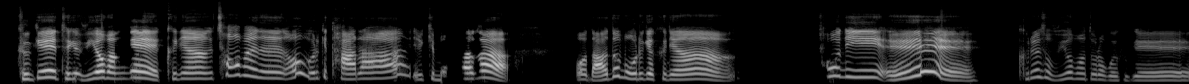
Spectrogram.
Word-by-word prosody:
그게 305 +6 +4
되게 255 -1 -5
위험한 270 +3 +1
게 285 -7 +6
그냥 265 +1 0
처음에는 345 - -3
'어 290 - -7 0.2
왜 - - -11
이렇게 275 +1 -10
달아?' 270 +4 -1 0.2
이렇게 225 - -15
먹다가 265 +9 0 0.7
어 - - -8
나도 380 +1 -3
모르게 260 -3 -5
그냥 230 -5 -2 0.9
손이 345 -4 +1
예 220 - 0 0.4
그래서 310 +2 -14
위험하더라고요 235 -4 -17
그게. 185 0 -13
265 Hz, 250 characters per minute, -22 LUFS, 225-300 Hz, 0.9 s, 게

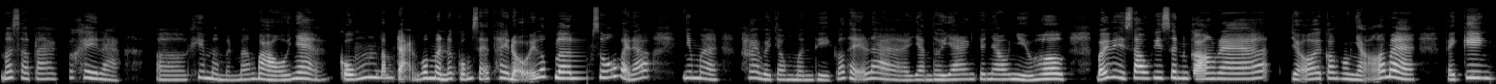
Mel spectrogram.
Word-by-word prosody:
nói 295 +1 -1
sao 290 -3 -5
ta, 255 0 -6
có 310 - -8
khi 305 -4 0
là, 225 -5 -4 0.4
ờ, 210 0 -5
khi 310 +8 -6
mà 280 -4 0
mình 210 -2 -5
mang 230 +3 -4
bầu 215 -5 +2
á 215 - 0
nha, 255 -5 +1
cũng 290 +8 +2
tâm 305 - -2
trạng 240 - 0
của 285 - +3
mình 275 -4 +3
nó 255 - +1
cũng 250 0 -2
sẽ 275 -2 -3
thay 290 -2 0
đổi - - +2
lúc 350 +1 -1
lên, 280 -1 +4
lúc 290 +2 -16
xuống 320 +3 0
vậy 335 - +3
đó. 290 +7 -1 0.3
Nhưng 300 -1 -1
mà 245 -5 -1 0.2
hai 300 -1 -3
vợ 235 -3 0
chồng 220 -1 -3
mình 210 0 -4
thì 210 -2 -3
có 265 +8 -4
thể 275 -3 -1
là 245 -7 -1
dành 210 +1 -4
thời 220 -1 0
gian 235 +1 -2
cho 245 - -4
nhau 235 -1 -1
nhiều 215 -4 +1
hơn, 245 +1 +5 0.3
bởi 245 +7 +5
vì 310 -4 0
sau 285 0 +3
khi 295 0 0
sinh 285 -1 0
con 265 - +4
ra 260 -1 +3
á, 305 +2 0 0.2
trời 240 -2 -1
ơi, 255 +3 +1
con 280 0 -2
còn 250 -2 0
nhỏ 225 +8 +1
mà, 275 -9 +5 0.3
phải 225 0 -1
kiêng, 300 -1 +3
260 Hz, 255 wpm, -21 LUFS, 230-290 Hz, 0.4 s, hơn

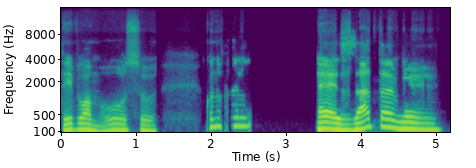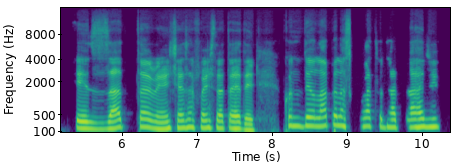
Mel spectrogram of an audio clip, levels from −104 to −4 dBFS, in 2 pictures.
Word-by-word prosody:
teve 130 +2 +1
o 135 - +3
almoço. 120 0 0 0.6
Quando 190 +2 -2
foi 210 +2 -8 1.1
É 150 -1 +7
exatamente, 145 0 +3 0.3
exatamente 160 +2 -1
essa 175 +2 -1
foi 175 0 -3
estratégia 160 -2 0
dele. 130 -3 -1 0.4
Quando 215 -1 -4
deu 215 +1 0
lá 210 +1 -2
pelas 220 -3 -3
16h, 190 -1 -2
160 Hz, 100 wpm, -21 LUFS, 135-190 Hz, 1.1 s, É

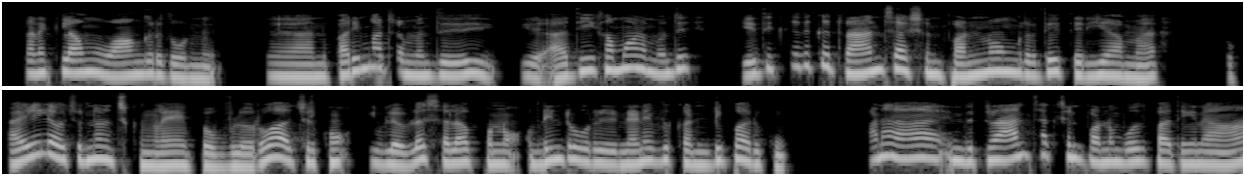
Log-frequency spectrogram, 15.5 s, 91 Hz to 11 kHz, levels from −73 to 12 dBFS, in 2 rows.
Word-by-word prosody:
கணக்கில்லாம 200 0 +1
வாங்குறது 175 -1 0
ஒண்ணு. 145 -1 -1 0.4
அ - - -4 0.2
அந்த 165 0 0
பரிமாற்றம் 220 -2 0
வந்து 175 0 0 0.5
இ - - -2 0.2
அதிகமா 230 +8 +2
நம்ம 210 -5 0
வந்து 240 +6 0 0.4
எதுக்கெதுக்கு 280 +8 -4
ட்ரான்சாக்ஷன் 210 +1 +2
பண்ணோங்கிறதே 195 +2 +2
தெரியாம, 170 -1 +1 0.6
இ - - -8
கையில 235 +10 +2
வச்சுருந்தோன்னு 215 0 +2
வச்சக்கோங்களேன், 160 -2 0
இப்ப 150 - -5
இவ்ளோ 145 0 +1
ரூவா 235 +5 +4
வச்சுருக்கோம். 185 -1 -1 0.2
இவ்வளோ 170 -1 +2
இவ்வளோ 200 +8 +1
செலவு 180 0 +2
பண்ணோம் 170 -1 +1
அப்டின்ற 200 +6 +2
ஒரு 180 - 0 0.2
நெனைவு 195 +3 +1
கண்டிப்பா 175 +5 0
இருக்கும். 140 -6 -4 0.5
ஆனா 250 +4 +2 0.4
இந்த 200 -2 +2
ட்ரான்சாக்ஷன் 240 +3 0
பண்ணும்போது 185 +1 +1
பார்த்தீங்கன்னா, 170 -1 0
190 Hz, 145 wpm, -19 LUFS, 170-215 Hz, 0.6 s, ரூவா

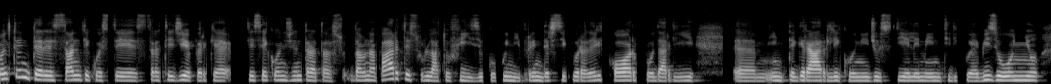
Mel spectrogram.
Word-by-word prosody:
Molto 255 +5 +2
interessanti 210 -8 +3
queste 185 -1 -2
strategie 190 +2 -1
perché 180 -1 -2
ti 200 - -3
sei 200 +1 -2
concentrata 195 -3 -1
su 165 - -11
da 195 -2 -1
una 190 0 +1
parte 240 +4 +2
sul 205 -3 -8
lato 175 -1 -1
fisico, 170 -1 -5
quindi 185 -3 -1
prendersi 175 +1 -1
cura 180 -2 -1
del 185 +4 0
corpo, 190 -1 +2
dargli 175 +1 -1 0.4
uhm, 165 -1 -2
integrarli 180 0 +3
con 175 0 -2
i 175 - +1
giusti 180 +1 -3
elementi 175 0 0
di 175 - -8
cui 170 - 0
hai - - +1
bisogno, 195 -1 +4
185 Hz, 175 wpm, -23 LUFS, 175-195 Hz, 0.4 s, bisogno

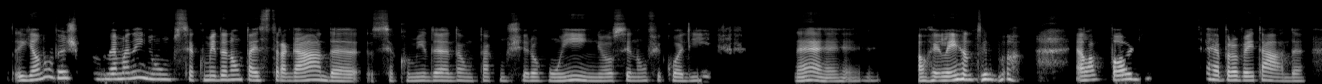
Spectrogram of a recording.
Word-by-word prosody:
E 190 +2 0
eu 220 - +4
não 340 +5 -2
vejo 295 -2 +2
problema 245 +1 +1
nenhum. 250 -6 0
Se 240 -3 -4
a - - -1
comida 205 +1 +1
não 220 +1 0
tá 205 -3 +3
estragada, 180 -3 +2
se 165 +2 -5
a - - -20
comida 175 +1 -2
não 175 -1 -7
tá 175 +1 -7
com 175 -1 -14
cheiro 175 +1 -4
ruim 175 0 -2
ou 170 +1 -4
se 180 +2 -2
não 175 0 -8
ficou 180 0 -6
ali, 175 +2 -7 0.8
né, 165 -3 +1 0.6
ao 170 0 +2
relento, 210 +6 +4
então, 225 -1 +1 0.7
ela 205 +3 +4
pode 225 +3 +4 0.6
ser 245 - -4
reaproveitada. 190 -5 +1
185 Hz, 150 wpm, -22 LUFS, 175-215 Hz, 0.8 s, eu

